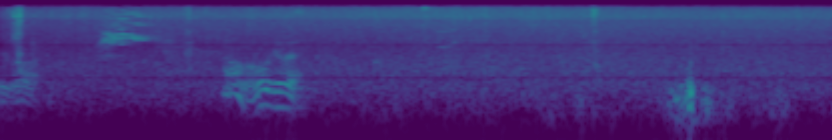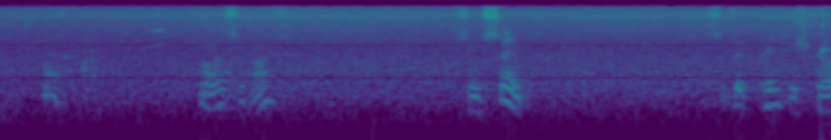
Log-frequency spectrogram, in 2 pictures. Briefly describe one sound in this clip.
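Small plastic parts click together in a man's hands.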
